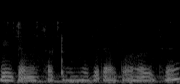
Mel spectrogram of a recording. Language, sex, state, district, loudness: Maithili, female, Bihar, Vaishali, -42 LUFS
